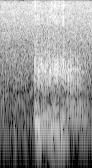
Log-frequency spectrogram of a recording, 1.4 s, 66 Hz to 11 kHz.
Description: Walter is a 5 month old, long hair chihuahua. Loves to snore.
